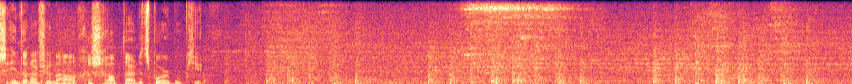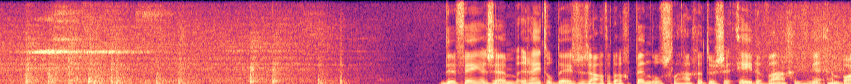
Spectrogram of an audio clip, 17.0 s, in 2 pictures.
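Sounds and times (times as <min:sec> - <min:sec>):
train wheels clacking over rail joints: 0:02.0 - 0:12.1
high wheel squeal: 0:08.8 - 0:10.1.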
